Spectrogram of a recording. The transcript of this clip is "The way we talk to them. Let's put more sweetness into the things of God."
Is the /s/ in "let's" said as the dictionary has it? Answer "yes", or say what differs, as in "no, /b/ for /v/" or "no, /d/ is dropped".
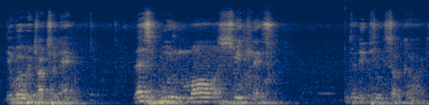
yes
